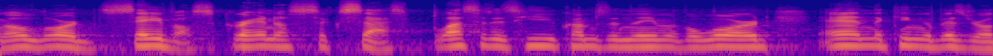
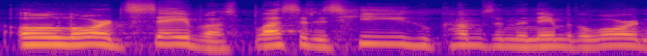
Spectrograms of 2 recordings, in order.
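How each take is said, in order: First: Said in the usual way. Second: Pleading crowd shout; crowd crying out. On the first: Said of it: "Those are quotations from that psalm". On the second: Retold or imitated. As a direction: cry out for rescue like the crowd. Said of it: "They're crying out for a king".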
